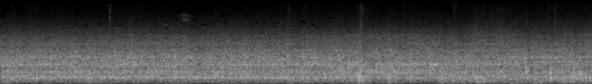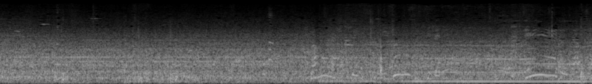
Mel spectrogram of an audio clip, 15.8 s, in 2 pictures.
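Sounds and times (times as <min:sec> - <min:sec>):
Tokyu 6000 series express train rumbling onto the Oimachi Line: 0:00.0 - 0:15.7
faint voices: 0:11.2 - 0:15.7.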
